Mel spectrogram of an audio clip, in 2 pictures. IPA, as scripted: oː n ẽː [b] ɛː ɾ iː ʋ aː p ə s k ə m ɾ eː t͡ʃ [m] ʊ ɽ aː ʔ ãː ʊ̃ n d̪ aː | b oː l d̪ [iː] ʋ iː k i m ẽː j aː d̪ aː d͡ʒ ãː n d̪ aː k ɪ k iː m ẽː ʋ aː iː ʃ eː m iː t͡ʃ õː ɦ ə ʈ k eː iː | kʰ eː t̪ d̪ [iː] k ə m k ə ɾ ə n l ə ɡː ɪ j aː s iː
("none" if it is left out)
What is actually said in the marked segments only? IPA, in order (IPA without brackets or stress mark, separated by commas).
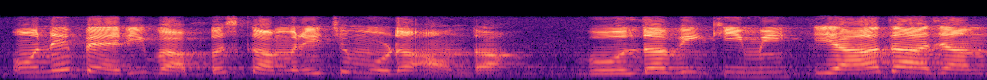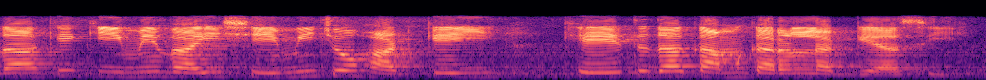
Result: p, m, aː, aː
